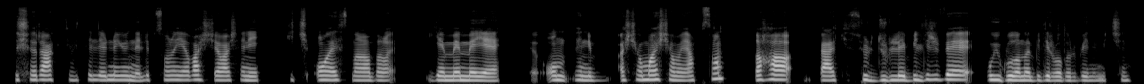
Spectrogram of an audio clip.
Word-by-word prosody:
dışarı 210 +1 -1
aktivitelerine 210 -1 -2
yönelip, 200 -1 -2
sonra 210 0 -4
yavaş 210 0 -1
yavaş, 195 0 0
hani, 190 -2 -1 0.3
hiç 205 - -15
o 210 0 +2
esnada 190 -2 -1 0.3
yememeye, 190 -2 +3 0.5
o, 200 +1 +1 0.2
hani, 195 -3 -1 0.2
aşama 205 +2 +1
aşama 215 -3 +1
yapsam 200 +8 -1 0.3
daha 220 +1 +6 0.3
belki 195 0 +1
sürdürülebilir 200 +2 0
ve 220 +3 +4
uygulanabilir 195 -2 +2
olur 180 0 -3
benim 185 0 -4
için. 190 0 -12
200 Hz, 125 wpm, -24 LUFS, 190-210 Hz, 0.5 s, daha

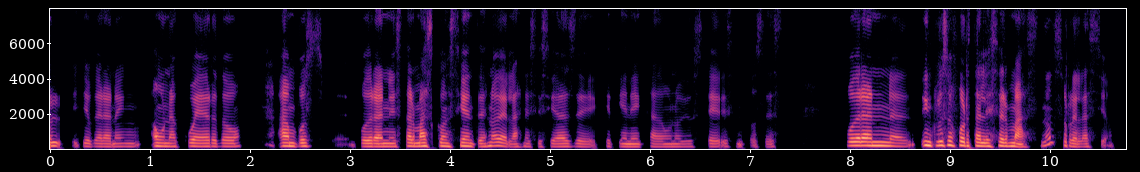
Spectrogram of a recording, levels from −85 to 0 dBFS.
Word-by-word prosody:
l 195 - 0
llegarán 160 -2 -6
en 165 0 -10
a 185 - +2
un 175 -1 0
acuerdo, 170 0 -2 0.4
ambos, 180 -1 +1
eh, 285 -1 -32
podrán 165 -1 +3
estar 165 +3 0
más 185 0 +3
conscientes, 175 -2 0
¿no? 195 - 0
De 190 -3 +1
las 150 0 -7
necesidades 160 0 -7
de 155 -3 -9
que 170 - -13
tiene 150 -1 -5
cada 150 -3 -8
uno 150 0 -7
de 150 +1 -13
ustedes, 155 +2 -11
entonces - - -17 0.6
podrán, 210 -1 +6
ah, 175 -2 -3
incluso 225 +1 +5
fortalecer 195 -3 +3
más, 155 -6 +2
¿no?, 305 - -5
su 215 - -7
relación. 155 -5 -7
170 Hz, 180 wpm, -24 LUFS, 160-190 Hz, 0.6 s, podrán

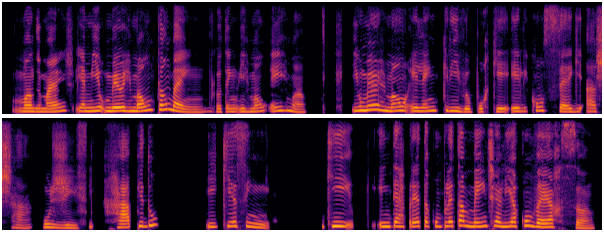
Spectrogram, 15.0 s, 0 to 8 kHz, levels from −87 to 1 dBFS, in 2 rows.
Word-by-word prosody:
manda 220 -1 +1
mais, 220 +7 -1
e - - -4
a 240 - +1
minha 250 +2 +3
o - - -7
meu 250 +1 +7
irmão 250 +4 +3
também, 240 - +1
porque 220 -2 -13
eu - - -5
tenho 210 -1 -5
irmão 215 +4 -4
e 260 - -3
irmã. 245 -10 -3 0.6
E 265 - 0
o - - +6
meu 320 +4 +5
irmão, 275 -4 +2
ele 245 0 0
é - - 0
incrível, 255 -6 -1
porque 205 +1 -3
ele 230 +1 -1
consegue 230 -6 -3
achar 195 -4 -5
o 235 -1 0
GIF 195 -4 -5 0.2
rápido 295 - 0 0.6
e 260 -1 -3
que, 310 -3 -2
assim, 270 -8 -2 0.7
que 310 +4 +4 0.3
interpreta 285 +1 +1
completamente 305 +1 +2
ali 290 -1 +3
a 300 - +2
conversa. 255 - +1
255 Hz, 150 wpm, -24 LUFS, 220-290 Hz, 0.7 s, meu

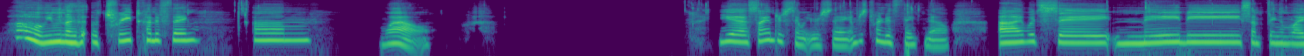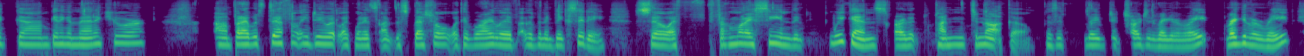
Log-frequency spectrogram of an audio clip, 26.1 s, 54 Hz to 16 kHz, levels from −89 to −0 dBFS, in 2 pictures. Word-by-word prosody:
Oh, 330 -10 +3
you 225 +2 +2
mean 240 -1 +3
like 220 -1 +4
a - - +1
a - - -4
treat 260 +7 +4
kind 275 -1 0
of 270 - -4
thing? 275 0 0 0.5
Um, 275 0 -2 0.7
wow. 195 -3 0 2.9
Yes, 235 -1 +2
I 255 - +3
understand 250 -10 -2
what 160 - -11
you're 160 - -9
saying, 155 -2 -1
I'm - - -7
just 255 - -1
trying 255 -3 -4
to 220 - -2
think 185 -2 -7
now. 145 -1 -7 0.5
I 220 +2 +5
would 240 0 -4
say, 215 -1 +3
mm, 200 0 -4
maybe 225 +1 +4
something 205 -1 -2
like, 190 -2 -1
um, 180 -1 -3
getting 190 0 -3
a - - -4
manicure, 205 +4 -3 0.7
um, 175 -1 -1
but 185 - +4
I 185 - +7
was 190 +1 -3
definitely 205 -3 -1
do 190 0 -2
it, 185 - 0
like, 165 0 -5
when 165 -1 -6
it's 160 -1 -2
on 155 - -5
the 170 - -8
special, 180 +3 +1
like, - - -7
at 175 - -5
where 170 +1 -3
I 180 - +1
live 165 -3 -2
I - - -6
live 170 -1 -7
in 170 - -7
a - - -5
big 160 0 -5
city. 145 -9 -1 0.3
So, 170 -6 +7
I - - +3
f 160 - -6 0.3
from 175 +3 -5
what 200 - +1
I 190 - +4
seen, 185 -4 +2
the 155 -2 -7 0.3
weekends 165 -9 +2
are 155 0 +3
the 165 -1 -7 0.2
time 175 0 -2
to 180 - -4
not 180 -1 +1
go, - - -10
'cause 170 0 -9
it 170 - -10 0.2
they 165 -1 -4
j 155 - -11
charge 175 -2 -2
you 165 - -7
the 150 - -9
regular 145 -1 -3
rate 160 +8 -1 0.2
regular 180 -3 +4
rate, 155 - -2
190 Hz, 195 wpm, -25 LUFS, 170-225 Hz, 2.9 s, I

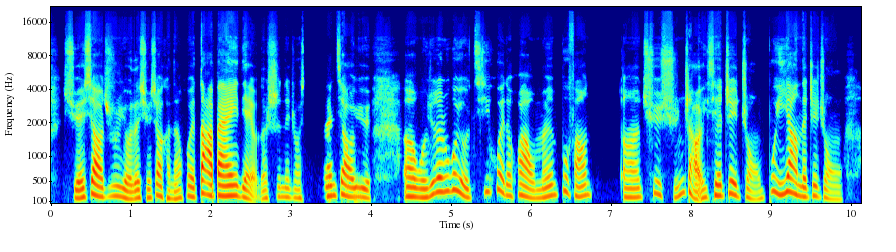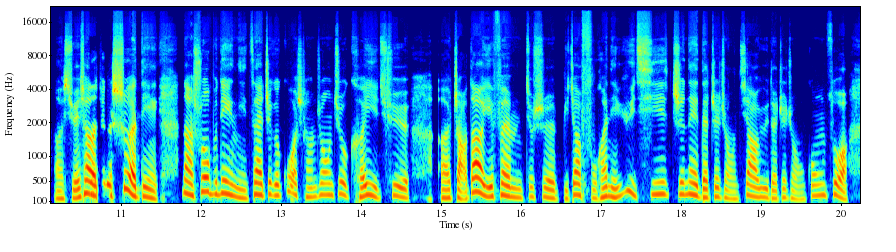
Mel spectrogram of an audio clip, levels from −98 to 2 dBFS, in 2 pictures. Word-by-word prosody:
学 160 +1 +1
校。 200 0 +6
就 190 +3 -5
是 200 -1 -2
有 155 -4 +2
的 155 +3 +1
学 165 +1 -4
校 205 +5 +1
可 165 - -5
能 150 +2 -4
会 190 0 0
大 215 +3 +6
班 205 0 +6
一 210 - +2
点， 175 -5 0
有 - - -6
的 150 - -6
是 185 +4 -8
那 180 -1 -5
种 165 -1 -7
小 - - -14 0.2
班 195 +2 +1
教 200 -4 +3
育。 175 -4 0 0.4
呃， 190 -1 +4
我 170 -1 +2
觉 220 - +1
得 285 - +5
如 295 - -1
果 325 0 +1
有 225 -10 +2
机 280 - -8
会 295 +1 -1
的 210 -3 -2
话， 200 -2 +2
我 160 - -2
们 180 +7 -1
不 290 +6 -5
妨， 210 -1 -2 0.4
呃， 175 -1 -1
去 230 +7 -6
寻 195 +3 -7
找 - - +1
一 - - -3
些 210 +5 +1
这 230 +2 +1
种 155 -6 -7
不 295 - -3
一 235 - +1
样 265 -6 +4
的 185 - +2
这 200 +3 -3
种， 145 -7 -8 0.3
呃， 150 0 -4
学 160 +3 0
校 250 - +5
的 215 - +9
这 225 - -14
个 215 - +2
设 290 - +5
定， 175 -5 -1 0.3
那 250 -3 +3
说 290 +5 +2
不 235 - -3
定 235 -4 +1
你 160 -2 -3
在 225 +9 +3
这 235 - -3
个 215 -1 -1
过 220 +2 -4
程 180 -2 -6
中 225 +1 -4
就 230 0 -3
可 185 +2 -1
以 210 -4 0
去， 180 0 -3 0.4
呃， 160 0 0
找 155 - -1
到 275 -1 +7
一 190 -3 +3
份 195 -5 0
就 185 - -9
是 170 -3 -2
比 150 - -8
较 225 +6 +1
符 165 -6 -11
合 175 +4 0
你 180 -2 0
预 250 +5 -4
期 235 +4 -4
之 235 +2 -4
内 230 -2 +2
的 175 -2 +2
这 185 +3 -4
种 155 -5 -8
教 190 +3 -1
育 175 -1 -3
的 155 -1 -5
这 170 - -7
种 140 -4 -11
工 210 +6 -6
作。 225 +3 0
195 Hz, 300 characters per minute, -20 LUFS, 170-225 Hz, 0.4 s, 的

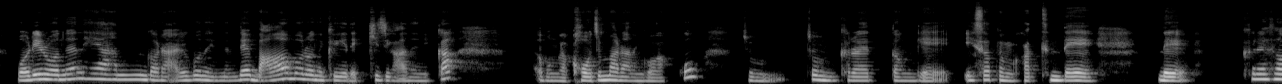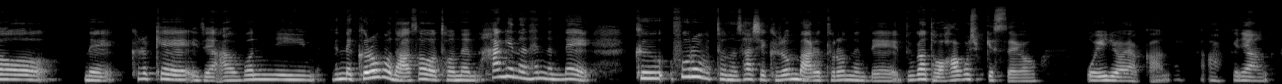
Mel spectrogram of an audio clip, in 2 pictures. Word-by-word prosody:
머리로는 230 +6 +3
해야 250 -2 -1
하는 220 -1 0
거를 190 -3 -2
알고는 195 +3 -1
있는데 180 +5 -2
마음으로는 220 +1 0
그게 185 -2 -3
내키지가 180 0 -6
않으니까 170 - -4 0.8
어 185 - -8
뭔가 170 -3 -6
거짓말하는 180 -1 0
것 160 0 -6
같고 300 - -6 0.4
좀, 170 -1 -8 0.3
좀 195 -5 -1
그랬던 175 -2 -6
게 80 0 -7
있었던 195 -2 -2
것 165 - -12
같은데 180 0 +1 0.6
네. 180 -1 +4 0.5
그래서 230 -3 +2 0.2
네 190 -3 -1
그렇게 250 -4 +1
이제 185 -2 -2
아버님 215 +3 +1 0.2
근데 245 +1 +3
그러고 295 +4 +7
나서 210 +3 +3
저는 200 -2 0
하기는 330 - +2
했는데 240 -6 0 0.4
그 280 -1 +3
후로부터는 265 - +3
사실 230 -1 -1
그런 220 +5 +2
말을 190 -3 +2
들었는데 190 -5 -3
누가 235 +4 +2
더 175 -5 -1
하고 205 +7 0
싶겠어요. 165 -8 -6 0.5
오히려 185 -1 +2
약간 160 +6 -10 0.4
아 175 -4 -12
그냥 185 -1 -5
200 Hz, 270 characters per minute, -23 LUFS, 180-235 Hz, 0.8 s, 그러고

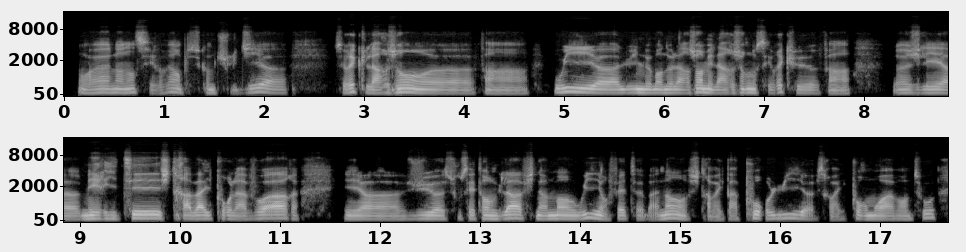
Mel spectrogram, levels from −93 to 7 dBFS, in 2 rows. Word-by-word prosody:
Ouais, 100 +2 -1
non, 110 0 0
non, 110 +2 -1
c'est 95 -3 +1
vrai 95 +8 -9
en 115 - -2
plus 105 - -5
comme 95 -1 -6
tu - - -4
le - - -10
dis, 110 +7 -2
heu, 105 -5 -2 0.5
c'est - - 0
vrai - - +6
que - - -3
l'argent, 100 +2 +3
heu, 95 -1 -3
enfin, 90 0 -5 0.2
oui, 120 -1 +3
heu, 100 -1 +2
lui, 100 +1 -2
il 105 - +4
me 105 - +3
demande 100 0 0
de 100 - +1
l'argent 100 +4 +2
mais 110 - +3
l'argent 100 +3 0
c'est 100 - +1
vrai 120 - -3
que 95 -2 -3
enfin, 90 -1 -5 0.5
heu, 100 0 -1
je 95 -1 0
l'ai, 100 0 +1
heu, 95 -1 0
mérité, 105 +3 +3
je - - +9
travaille 105 -1 +2
pour 105 0 -3
l'avoir 105 +3 +3 0.5
et 100 -1 -2
heu, 95 -1 -1
vu, 105 +2 -2
heu, 100 -1 +1
sous 100 - -5
cet 100 0 0
angle-là, 105 +3 +4
finalement, 105 0 +1
oui, 115 +3 0
en 100 - -2
fait, 100 +4 -4
heu, - - -7
bah, - - -7
non, 115 -1 +1
je - - +2
travaille - - -6
pas - - -4
pour 105 - -1
lui, 115 +1 -4
heu, - - -5
je - - 0
travaille 85 +1 -9
pour 100 -3 -4
moi 95 -1 +1
avant 95 0 -5
tout, 130 +6 -5
100 Hz, 225 wpm, -25 LUFS, 95-110 Hz, 0.5 s, je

